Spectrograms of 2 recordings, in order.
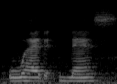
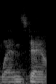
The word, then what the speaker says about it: Wednesday: an accent wouldn't make you just phonetically like pronounce every letter word. Like wedness. Like no. You have to try. Like you have to actively try to pronounce it that way, as opposed to just saying it Wednesday like everybody else.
